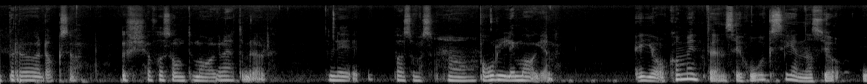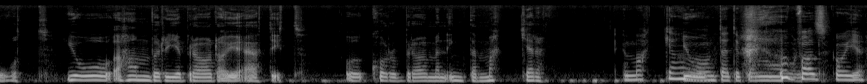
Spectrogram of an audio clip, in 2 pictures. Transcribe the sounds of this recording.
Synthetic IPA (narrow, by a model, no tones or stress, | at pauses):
bɾœːd̪ɔksɔɵʂjafoːsʊnt̪ʰɪmɑːɡənɛːt̪abɾø̰ːd̪ | d̪̥ɛblɪɾb̥ɑːɾasɔmsɑːbɔlːɪmɑ̰ːɡə̰n | jɑːɡkʰɔmːəɾɪnt̪əɛ̰nsɪhoːɡseːnast̪jɑ̰ːoːt̪juːɦambœɾjəbɾøːd̪ha̰ɾjʉ̰ʔɛ̰ːt̪ɪ̰t̪ʔɔkʰɔɾbɾøːd̪mɛnʔɪnt̪əmakːaɾ | ɛnmakːahaɾuːɪnt̪əɛːt̪ɪt̪pʰɔfaskɔjːa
